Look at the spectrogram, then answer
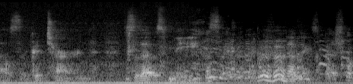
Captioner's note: group laughs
